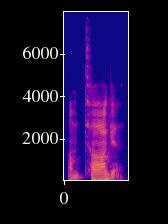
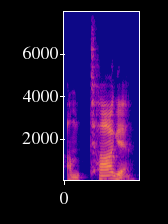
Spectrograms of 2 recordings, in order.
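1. t произносится с придыханием. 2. t произносится с придыханием.

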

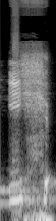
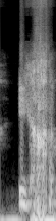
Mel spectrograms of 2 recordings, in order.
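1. Ch — мягкий, передний шипящий звук. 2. Ch — жёсткий, гортанный звук. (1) "Не их, а немцы" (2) "швейцарцы говорят, да, а их, и вот такой прямо глухой ха, ахлаут"

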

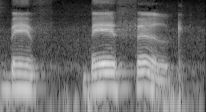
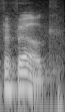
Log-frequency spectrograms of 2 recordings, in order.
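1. La palabra empieza con un sonido b. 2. La palabra empieza con un sonido parecido a f. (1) "pero es B" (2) "Digo la fe como si es"

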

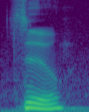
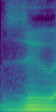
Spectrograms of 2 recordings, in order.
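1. Das Wort beginnt mit einem ts-Laut. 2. Das Wort beginnt mit einem z-Laut. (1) "Entschuldigung, zu" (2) "Not zoo, as in I go to the zoo in America or England"

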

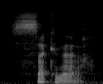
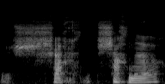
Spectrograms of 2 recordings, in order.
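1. Le nom se prononce à l'anglaise. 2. Le nom se prononce à l'allemande. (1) "à l'anglaise" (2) "à l'allemande"

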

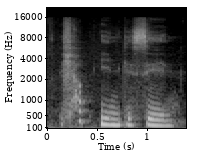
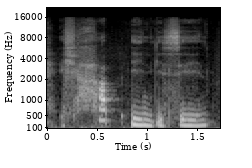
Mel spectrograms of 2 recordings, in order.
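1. Động từ được rút gọn thành hab. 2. Động từ được rút gọn thành hab.

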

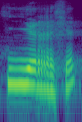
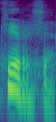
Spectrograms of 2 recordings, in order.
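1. Der erste Vokal ist ein geschlossenes, gespanntes i. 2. Der erste Vokal ist ein offenes, ungespanntes i. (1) "man sagt nicht Kirche" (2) "sondern es heißt Kirche"

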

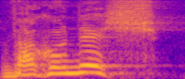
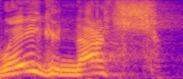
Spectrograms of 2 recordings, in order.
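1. Der Name wird französisch ausgesprochen. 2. Der Name wird amerikanisch ausgesprochen. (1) "Und die Franzosen Wagonnecht" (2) "die Amerikaner sagen Wagenknecht"

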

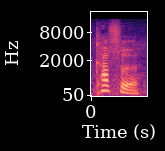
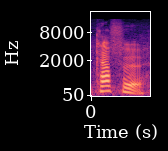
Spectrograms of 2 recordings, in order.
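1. Der letzte Vokal ist kurz. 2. Der letzte Vokal ist kurz.

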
